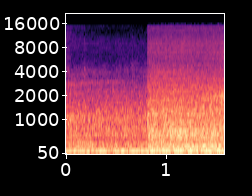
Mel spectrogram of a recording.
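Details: Consul washing machine on the spin cycle after the noise repair: a steady low hum settles into an even drum spin with no knocking, rattling or scraping, confirming the noise is fixed.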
